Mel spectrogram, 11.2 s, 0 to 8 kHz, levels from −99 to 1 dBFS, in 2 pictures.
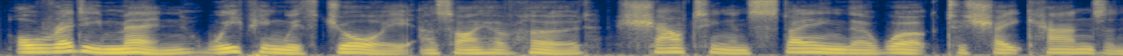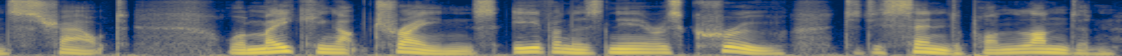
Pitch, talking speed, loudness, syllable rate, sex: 125 Hz, 170 wpm, -18 LUFS, 4.3 syllables/s, male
